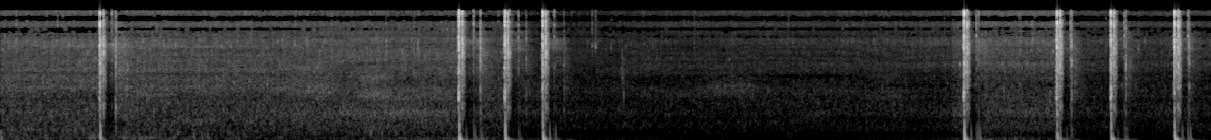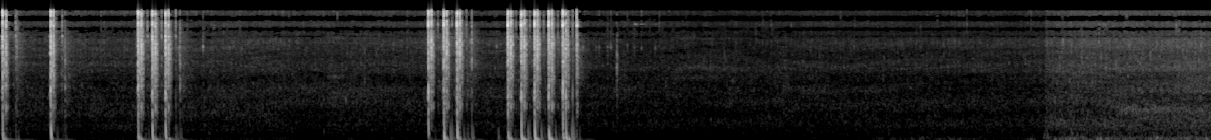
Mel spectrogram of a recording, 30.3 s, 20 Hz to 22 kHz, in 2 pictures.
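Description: Suppressed Ruger 10/22 short-barreled rifle firing .22 LR semi-automatically: about twenty shots in uneven strings, the last a quick run of about seven shots.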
